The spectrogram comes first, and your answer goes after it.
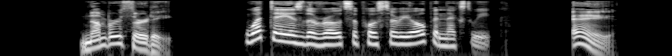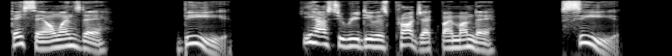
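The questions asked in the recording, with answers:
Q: What day is the road supposed to reopen next week?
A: A: They say on Wednesday.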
